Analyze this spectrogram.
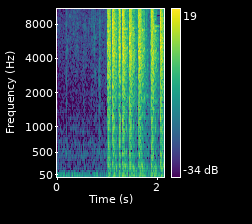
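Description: A rifle fires rapid bursts of loud gunshots.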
